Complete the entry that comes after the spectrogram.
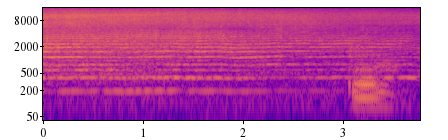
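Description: High, whining buzz of the Maiden VTOL X450 RC aircraft's electric motors in drone mode, a steady close drone with strong tonal harmonics that dips slightly in pitch as the throttle eases near the end, with no talk.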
